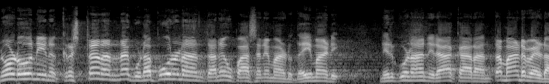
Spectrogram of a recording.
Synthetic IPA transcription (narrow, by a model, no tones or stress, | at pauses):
no̞ːɽuniːnukɾiʂʈɐnɐnːɐɡuɳɐpuːɾɳɐːnt̪ɐneupaːsɐnemaːɽud̪ɐjmaːɽi | niɾɡuɳaniɾaːkaːɾɐːnt̪ɐmaːɽɐbɛːɽɐ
